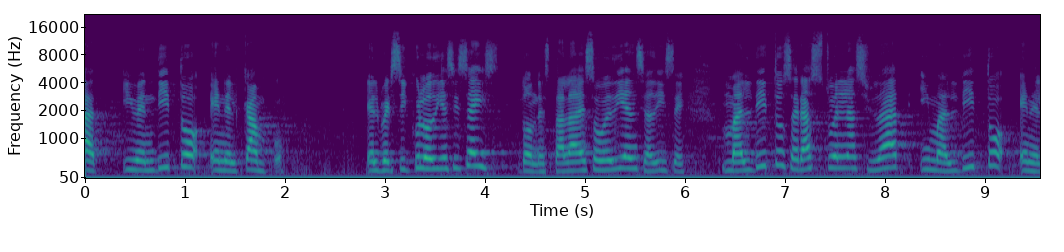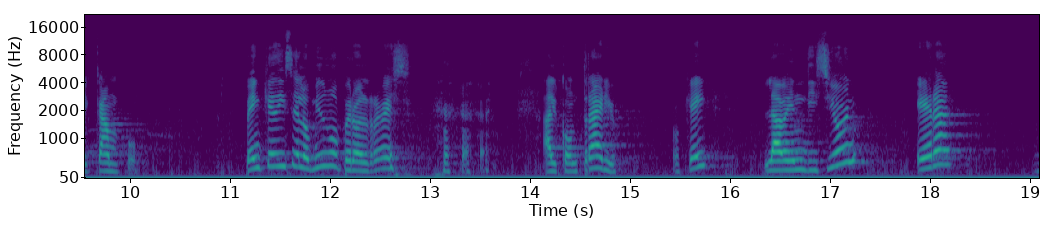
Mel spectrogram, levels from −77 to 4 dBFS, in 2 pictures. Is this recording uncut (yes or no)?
yes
